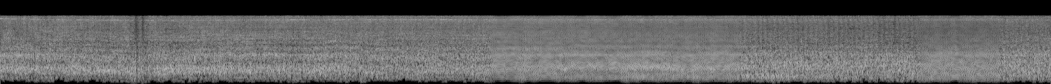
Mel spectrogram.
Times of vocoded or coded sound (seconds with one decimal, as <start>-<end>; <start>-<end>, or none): 4.9-7.4; 9.2-10.0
